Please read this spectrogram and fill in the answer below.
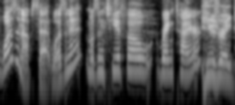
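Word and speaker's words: Tiafoe: as so is it it's Francis is it TFO is that you pronounce it uh Francis TFO TFO so Francis TFO and Dunn Shelton played yesterday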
